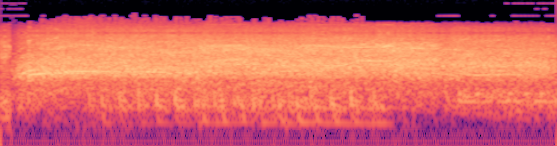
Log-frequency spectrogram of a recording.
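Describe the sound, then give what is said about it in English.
A crowd roars and cheers at a baseball game after the bat hits the ball. The cheering is loud and sustained and holds steady for the whole stretch. “the sound of the ball hitting the bat. Sometimes you can tell when it's going to be a home run, right? Just the sound of the bat.”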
